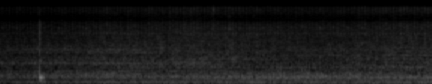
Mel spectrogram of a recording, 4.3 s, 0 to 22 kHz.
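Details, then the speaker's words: 2007 Honda CR-V that stalled after about three minutes, after repair, scan tool showing no misfires: steady, even idle with no stumble, dips or knocking; holds speed smoothly, healthy idle. "it doesn't stall out anymore just like how it's idling here it'll idle forever"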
